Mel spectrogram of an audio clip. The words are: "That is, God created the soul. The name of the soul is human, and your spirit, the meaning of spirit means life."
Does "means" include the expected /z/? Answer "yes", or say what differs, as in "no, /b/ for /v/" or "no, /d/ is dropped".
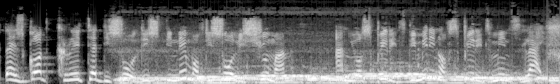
no, /s/ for /z/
